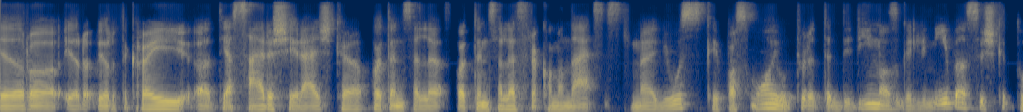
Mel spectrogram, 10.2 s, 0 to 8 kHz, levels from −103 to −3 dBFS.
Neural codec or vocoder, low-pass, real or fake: codec, 16 kHz, 1 kbps, X-Codec, HuBERT features, trained on LibriSpeech; 7.2 kHz; fake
